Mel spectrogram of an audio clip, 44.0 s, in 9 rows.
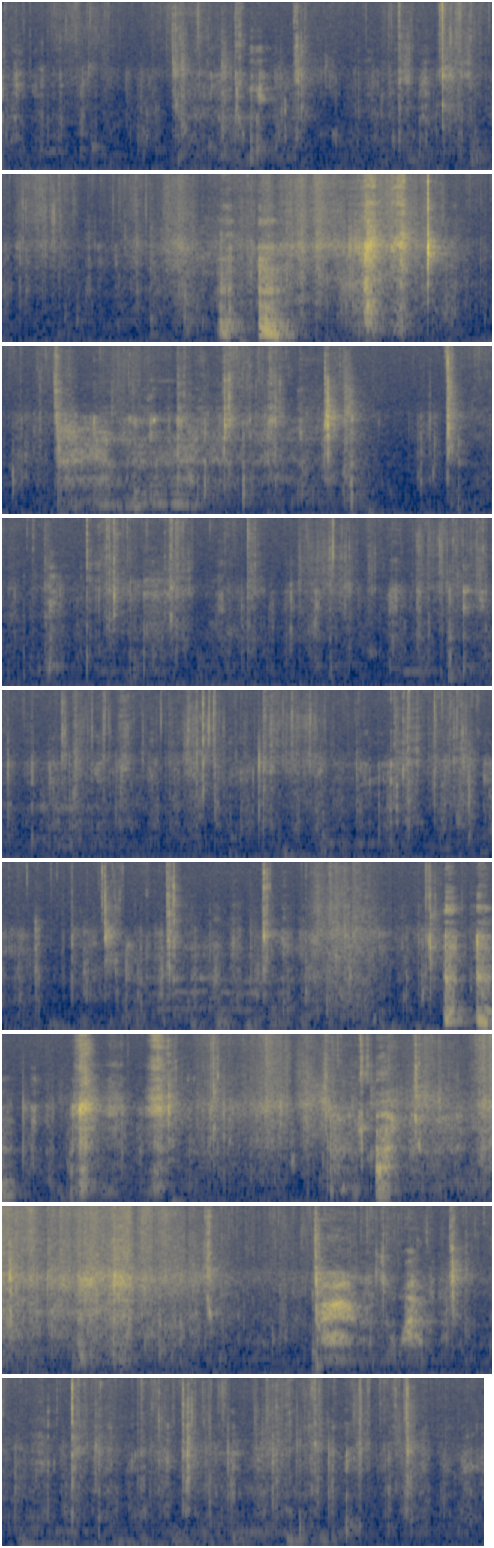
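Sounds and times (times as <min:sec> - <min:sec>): chewing and mouth noises: 0:00.0 - 0:44.0
paper napkin crinkling: 0:07.7 - 0:09.3, 0:31.3 - 0:32.8, 0:33.6 - 0:37.3.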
